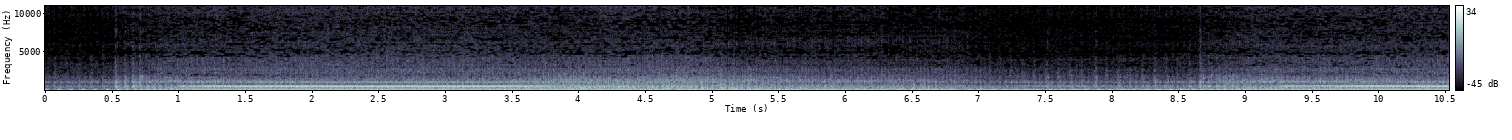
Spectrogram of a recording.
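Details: Beverly 500 scooter variator: droning hum at pull-away and low speed, fading once moving, caused by glazed (hardened) clutch shoes plus out-of-round clutch bell; fix is sanding the shoes and having the bell trued on a lathe.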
